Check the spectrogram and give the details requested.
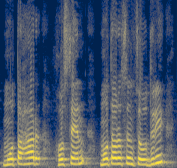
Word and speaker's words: মোতাহের হোসেন চৌধুরী: মোতাহার হোসেন চৌধুরী, ওকে, মোতাহের হোসেন চৌধুরী। সবাই একটু প্রোনাউন্সিয়েশনে ভুল করো, উচ্চারণে ভুল করো, সেটা দেখবা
